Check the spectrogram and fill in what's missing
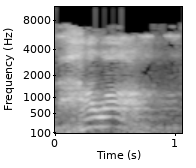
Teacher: الحمدللہ، حمد میں جو ہا ہے وہ حلق سے نکلتی ہے، اور چھوٹی ہا جیسے ہوا، ہوا میں چھوٹی ہا ہے وہ بھی حلق سے نکلتی ہے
